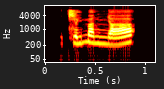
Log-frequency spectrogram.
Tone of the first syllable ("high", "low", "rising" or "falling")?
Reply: rising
